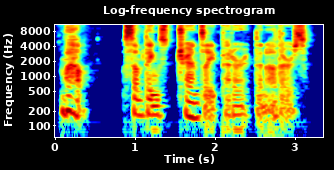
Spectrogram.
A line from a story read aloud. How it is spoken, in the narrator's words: I muttered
